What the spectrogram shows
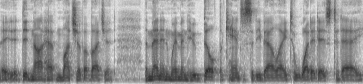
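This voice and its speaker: A man's very deep, low voice in a monotone, flat intonation, with very even loudness. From Philadelphia area, US. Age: 60s. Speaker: podcast guest, business coach. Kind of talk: casual interview chat.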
